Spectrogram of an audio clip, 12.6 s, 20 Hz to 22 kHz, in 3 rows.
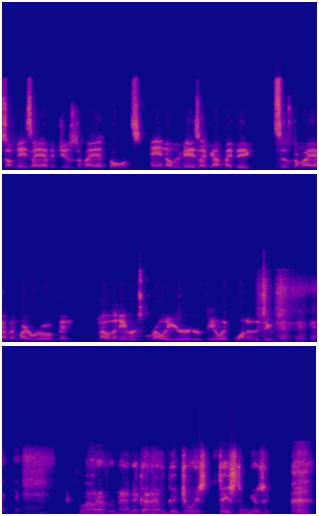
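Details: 47-year-old man, laryngectomee since a 2019 laryngectomy, speaking with an electrolarynx, which took him about a year to get familiar with; electrolarynx speech.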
